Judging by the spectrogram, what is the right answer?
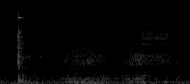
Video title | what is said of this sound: Testing the WEIRDEST 3D-Printing Materials | It sounds like stones grinding together.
